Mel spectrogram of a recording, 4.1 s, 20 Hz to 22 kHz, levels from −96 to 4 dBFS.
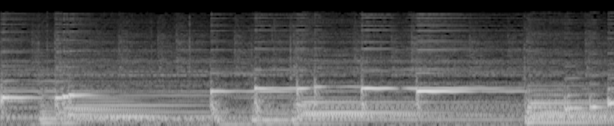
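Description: Crude rate conversion runs throughout. Samples were repeated without filtering, which fits 44.1 kHz to 48 kHz. The error sits roughly 30 dB down, a gritty inharmonic fizz.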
